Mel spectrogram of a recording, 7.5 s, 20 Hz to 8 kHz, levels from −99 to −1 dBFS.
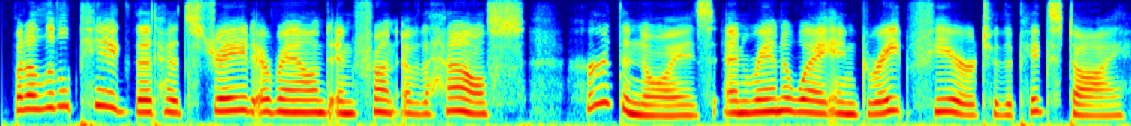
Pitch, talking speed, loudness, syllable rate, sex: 260 Hz, 200 wpm, -16 LUFS, 4.5 syllables/s, female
